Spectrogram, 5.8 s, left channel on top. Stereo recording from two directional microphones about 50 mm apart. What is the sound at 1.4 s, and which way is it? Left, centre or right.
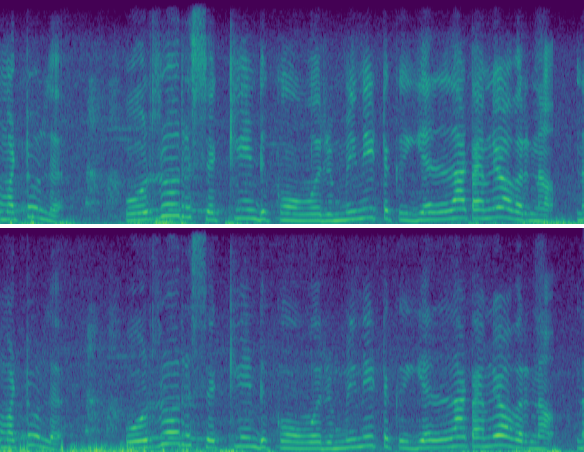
A woman's voice, right.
